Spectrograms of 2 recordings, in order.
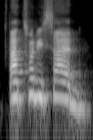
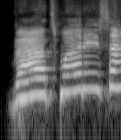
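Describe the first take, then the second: First: Said in the usual way. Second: High-pitched can-you-believe-it; incredulous repeat. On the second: Real, not acted. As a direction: repeat it in a high, stretched voice climbing at the end. Repeats it in heightened disbelief.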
